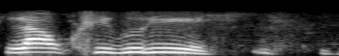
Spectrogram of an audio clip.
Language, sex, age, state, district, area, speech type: Bodo, female, 60+, Assam, Chirang, rural, conversation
